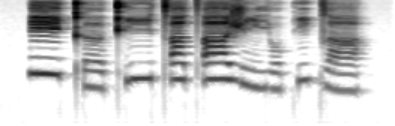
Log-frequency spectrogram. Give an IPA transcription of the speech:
eː˥ kʼ əː˩ kʼ iː˥ tʼ a˥ tʼ aː˥ ʒ i˩ j o˩ k i˥ ɡ l a˩

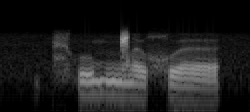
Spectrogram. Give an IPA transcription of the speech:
t͡ɕʰ u m ŋ͡ǁ ɜ χʷ ɜ

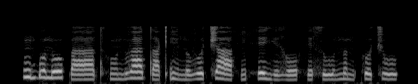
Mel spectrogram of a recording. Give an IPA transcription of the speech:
ũ˦ ɓ o˦ n oː˦ p aː˨ tʰ ũ˨ n v a˦ t a˨ kʼ ĩ˦˨ n ʊ˨ v ʊ˦ t͡ʃ aː˦˨ h ĩ˨ h e˦ j ɪ˨ ɣ oː˨ h ɪ˨ s uː˨ n ʊ˦˨ n k ʊ˦ t͡ʃ u˦

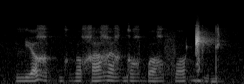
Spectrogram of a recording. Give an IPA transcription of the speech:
lʲ ɐ ʁ | ɡʱ o χ a ʁ e ʁ ɡ o ʁ ɓ ɔ ʁ f ɔ ɡ͡ǁ i d

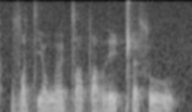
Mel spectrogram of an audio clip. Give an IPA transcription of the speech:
zˤ ə tʲ ɒ w ə tʲ ɒ tˤ ɛ r i ǁ ə s u

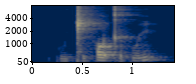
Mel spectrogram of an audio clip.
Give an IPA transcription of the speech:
kʷ i̤ ǁ i̤ h ɔ l kʰ ɛ kʷ i

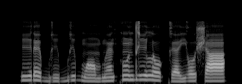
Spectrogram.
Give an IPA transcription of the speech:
i˦ ɾ e˦˨ b i˨ b i˧ b ɔ̃˨ b ɛ̃˧ k ũ˦ d i˦ l o˦˨ k ɛ˧ j o˦ ʃ a˦

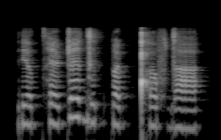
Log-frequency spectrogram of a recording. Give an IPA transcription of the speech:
ɾʲ ʌ˨ t̪ʰ ɛ˨ ʈ ɛ˦ d ɯ˨ t p a˨ ʈ ǃʰ ʌ˨ f d a˨

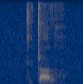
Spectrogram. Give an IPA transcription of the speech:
k e̤ ʈ a l a̤

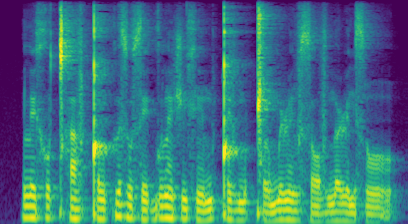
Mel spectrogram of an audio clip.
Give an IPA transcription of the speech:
l e x o ǀʰ a v ǃ ɤ k ɯ z u s e ɡ u l ɛ̃ ʃ i x ẽ m u ǃ e v m o ǁ ɤ m ɯ ɭ ẽ v s ɔ v n ɤ ɭ i s ɔ̃

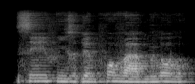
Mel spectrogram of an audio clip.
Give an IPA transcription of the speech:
s eː˧ f ĩ˨ ɣ ə˨ ɗ ɛ˨ m f ɔ˧ v aː˨ ɡʷ ɛ̃˧ l ɔ˦˨ l

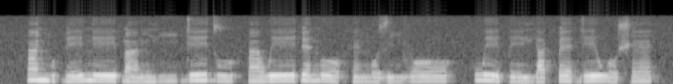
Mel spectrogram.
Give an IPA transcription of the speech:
ã˦ ɲ u˨ ɓ eː˨˦ ŋ eː˧ ɓ ã˨ ɾ ĩ˦˨ j iː˧ ɡ eː˦ d u˧ | ã˧ w eː˦ ɗ ɛ˦ ŋ oː˦˨ h ɛ̃˨ ŋ o˨ z iː˨ v oː˦ | w eː˦˨ p eː˨ j a˨ k͡p ɛ˦˨ ɡ eː˦ w o˨ ʃ ɛ̃˦

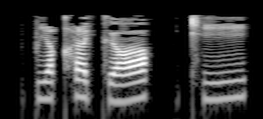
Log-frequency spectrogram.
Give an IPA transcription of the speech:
p i qʰ i kʲ ɒ | cʰ i

